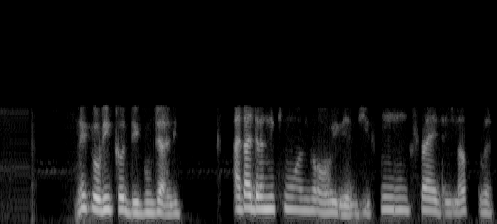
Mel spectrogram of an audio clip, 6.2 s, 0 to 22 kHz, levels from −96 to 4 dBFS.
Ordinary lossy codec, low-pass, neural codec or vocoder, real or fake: none; 3.6 kHz; codec, 16 kHz in and 24 kHz out, 0.8 kbps, FocalCodec, streaming, 65536 codes; fake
